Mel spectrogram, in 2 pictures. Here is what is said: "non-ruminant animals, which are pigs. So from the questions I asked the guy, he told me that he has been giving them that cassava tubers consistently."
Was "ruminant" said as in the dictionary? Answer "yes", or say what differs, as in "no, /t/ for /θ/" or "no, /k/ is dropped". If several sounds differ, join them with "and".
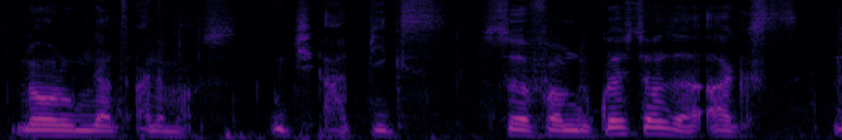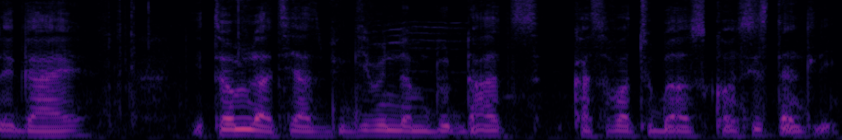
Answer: yes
